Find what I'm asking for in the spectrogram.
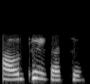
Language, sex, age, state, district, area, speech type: Odia, female, 18-30, Odisha, Koraput, urban, conversation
